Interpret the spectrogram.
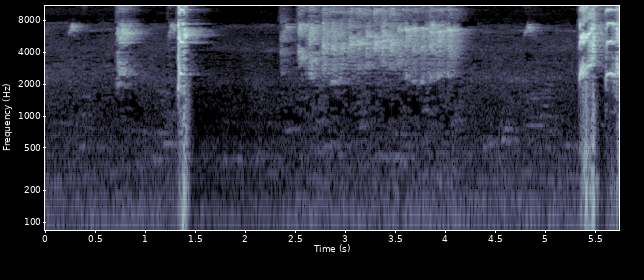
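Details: Caged Lutino opaline lovebirds: sharp piercing shrieks bracket a buzzy, scratchy chatter lasting about a second and a half, with a few soft high chirps between.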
